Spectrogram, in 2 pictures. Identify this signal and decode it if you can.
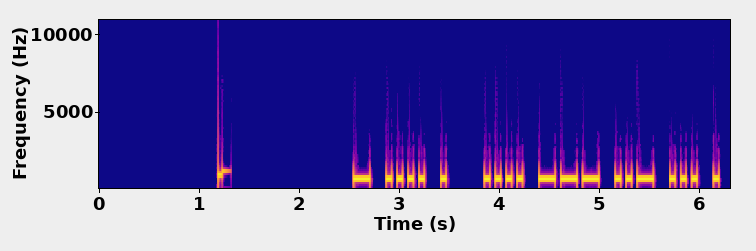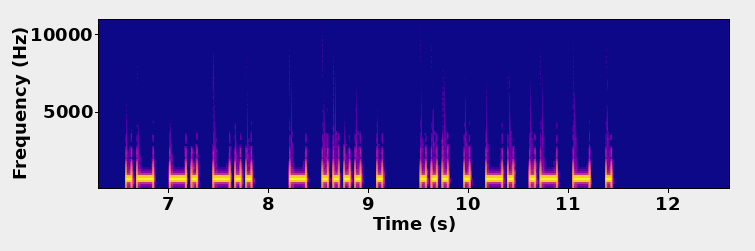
Morse code, heard as a keyed tone, about 22 wpm, 700 Hz. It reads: THE HOUSE AND THE SENATE
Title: Sets of 5 Words Encore2 22wpm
